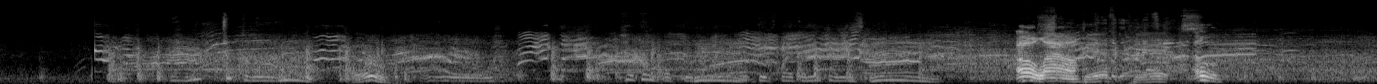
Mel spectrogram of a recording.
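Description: A young man laughs and talks excitedly over an online call.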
